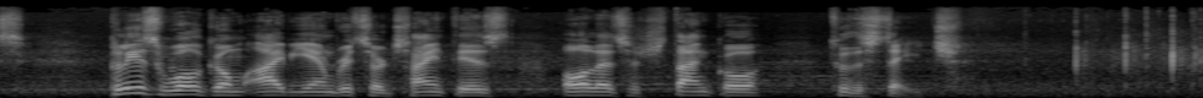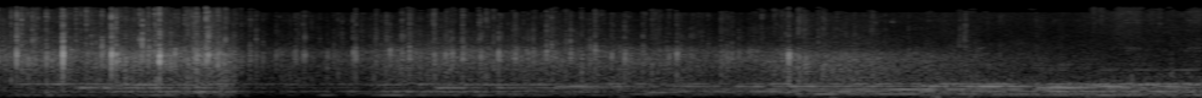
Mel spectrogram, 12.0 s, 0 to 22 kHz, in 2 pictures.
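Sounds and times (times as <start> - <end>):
audience applause: 5.4 - 10.8
calm walk-on music: 6.2 - 12.0.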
